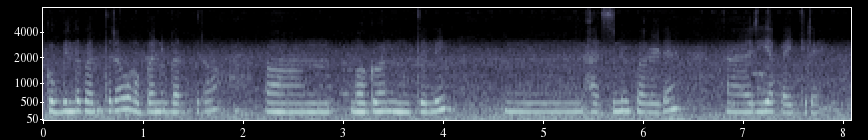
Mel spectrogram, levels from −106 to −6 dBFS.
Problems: none marked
